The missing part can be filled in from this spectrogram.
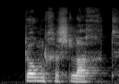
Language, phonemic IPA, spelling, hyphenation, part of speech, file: Dutch, /ˈtoːn.ɣəˌslɑxt/, toongeslacht, toon‧ge‧slacht, noun, Nl-toongeslacht.ogg
- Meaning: mode (major scale or minor scale)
